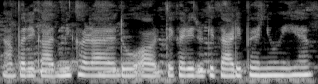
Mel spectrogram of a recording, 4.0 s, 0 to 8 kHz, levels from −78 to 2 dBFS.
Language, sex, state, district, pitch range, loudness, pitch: Hindi, female, Jharkhand, Deoghar, 205-220 Hz, -14 LUFS, 210 Hz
